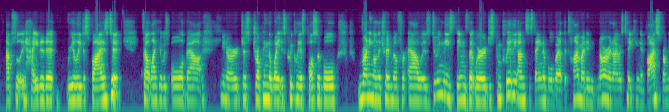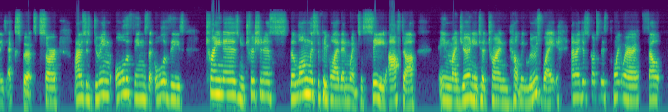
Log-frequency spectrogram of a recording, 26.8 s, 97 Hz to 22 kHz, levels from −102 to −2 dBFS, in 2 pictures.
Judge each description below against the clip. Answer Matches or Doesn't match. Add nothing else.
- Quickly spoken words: Matches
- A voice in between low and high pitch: Matches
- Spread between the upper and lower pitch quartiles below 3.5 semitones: Matches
